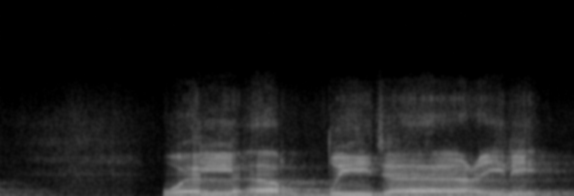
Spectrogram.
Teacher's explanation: ദ്വാദിന് കസ്റായത് കൊണ്ട് കുറഞ്ഞ തഫ്ഖീമാണ് നൽകേണ്ടത്.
